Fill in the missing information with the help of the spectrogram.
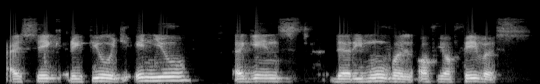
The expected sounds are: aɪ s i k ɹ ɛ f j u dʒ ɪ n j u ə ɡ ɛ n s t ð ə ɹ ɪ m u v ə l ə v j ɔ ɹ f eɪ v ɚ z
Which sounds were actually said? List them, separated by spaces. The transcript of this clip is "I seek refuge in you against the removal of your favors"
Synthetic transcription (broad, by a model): aɪ s i k ɹ ɛ f j u dʒ ɪ n j u ə ɡ ɛ n s t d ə ɹ ɪ m u v ə l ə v j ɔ f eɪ v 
